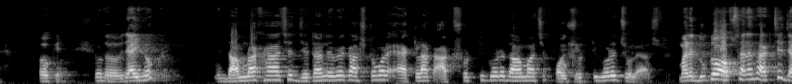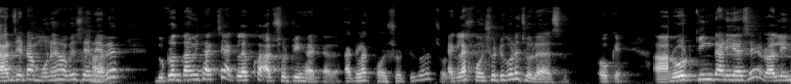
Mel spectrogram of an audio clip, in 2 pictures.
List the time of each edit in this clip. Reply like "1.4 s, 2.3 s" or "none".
14.6 s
